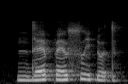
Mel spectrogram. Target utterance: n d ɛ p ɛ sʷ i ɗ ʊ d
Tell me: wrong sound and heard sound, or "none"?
none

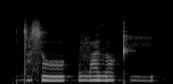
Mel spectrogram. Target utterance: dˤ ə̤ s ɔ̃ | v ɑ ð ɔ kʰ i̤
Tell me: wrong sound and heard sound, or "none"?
none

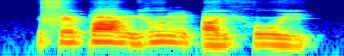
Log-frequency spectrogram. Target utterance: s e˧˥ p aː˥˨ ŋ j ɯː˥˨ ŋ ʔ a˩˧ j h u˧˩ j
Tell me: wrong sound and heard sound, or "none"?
none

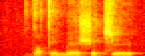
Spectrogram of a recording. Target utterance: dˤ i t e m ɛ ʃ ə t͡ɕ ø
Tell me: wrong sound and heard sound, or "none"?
none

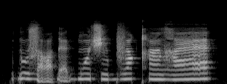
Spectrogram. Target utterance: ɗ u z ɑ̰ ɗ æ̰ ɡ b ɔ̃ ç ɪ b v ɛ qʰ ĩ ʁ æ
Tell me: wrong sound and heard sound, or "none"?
ç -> ʃ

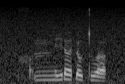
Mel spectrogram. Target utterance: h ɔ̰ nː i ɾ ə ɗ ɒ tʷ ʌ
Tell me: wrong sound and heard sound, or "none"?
ɒ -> ʌ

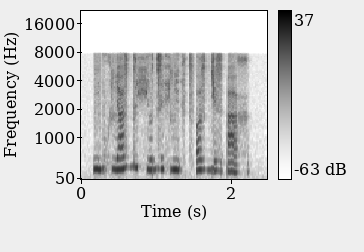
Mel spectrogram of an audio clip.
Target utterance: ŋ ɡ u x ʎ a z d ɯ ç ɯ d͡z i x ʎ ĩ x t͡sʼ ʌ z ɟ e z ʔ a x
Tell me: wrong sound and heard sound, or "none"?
none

